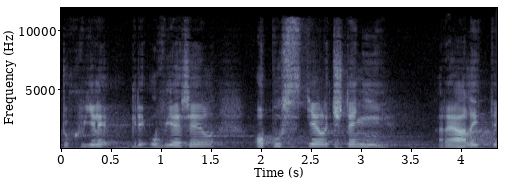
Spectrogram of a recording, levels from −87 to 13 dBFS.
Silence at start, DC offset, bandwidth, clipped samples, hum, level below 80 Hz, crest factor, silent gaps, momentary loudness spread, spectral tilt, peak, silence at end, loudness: 0 s; under 0.1%; 12 kHz; under 0.1%; none; -54 dBFS; 22 dB; none; 13 LU; -2.5 dB/octave; -4 dBFS; 0 s; -25 LUFS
